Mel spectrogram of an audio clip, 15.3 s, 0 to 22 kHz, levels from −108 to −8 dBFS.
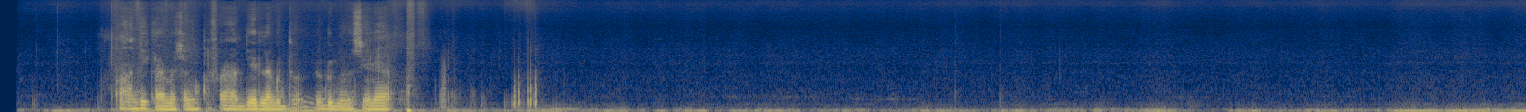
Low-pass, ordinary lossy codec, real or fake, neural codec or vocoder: none; none; fake; codec, 44.1 kHz, 7.8 kbps, Pupu-Codec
